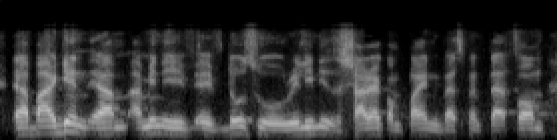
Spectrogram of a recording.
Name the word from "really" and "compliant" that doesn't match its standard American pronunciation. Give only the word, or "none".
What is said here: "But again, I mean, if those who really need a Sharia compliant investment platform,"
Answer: compliant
